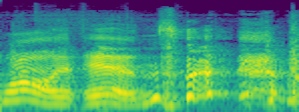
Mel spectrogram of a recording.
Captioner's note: laughs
